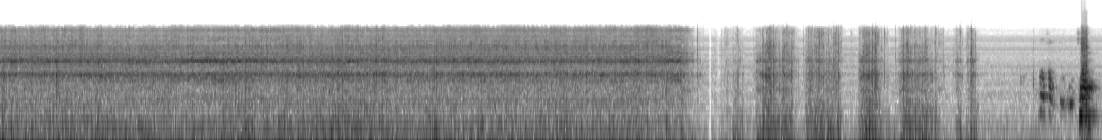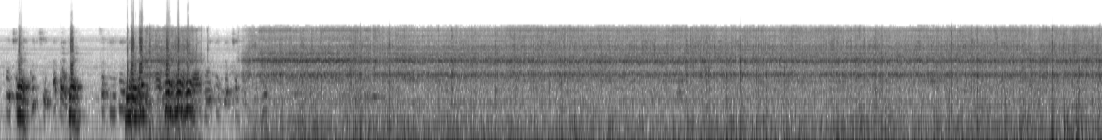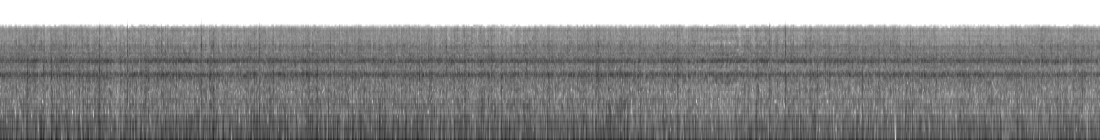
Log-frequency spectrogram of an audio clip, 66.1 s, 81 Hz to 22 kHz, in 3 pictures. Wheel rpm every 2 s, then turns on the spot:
120, 120, 110, 110, 120, 110, 100, 20, 20, 20, 0, 0, 40, 50, 110, 110, 120, 110, 120, 120, 110, 110, 110, 110, 110, 110, 120, 110, 110, 110, 120, 110, 110.
14-20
